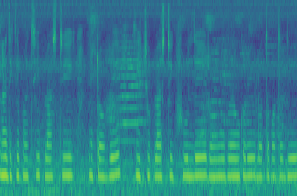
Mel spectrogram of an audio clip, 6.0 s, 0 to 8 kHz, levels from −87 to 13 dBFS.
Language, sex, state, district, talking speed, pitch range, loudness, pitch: Bengali, female, West Bengal, Paschim Medinipur, 150 wpm, 215-225 Hz, -14 LUFS, 220 Hz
